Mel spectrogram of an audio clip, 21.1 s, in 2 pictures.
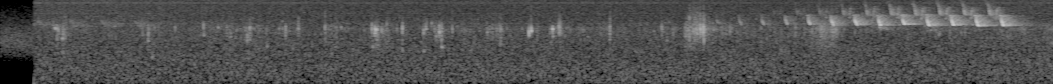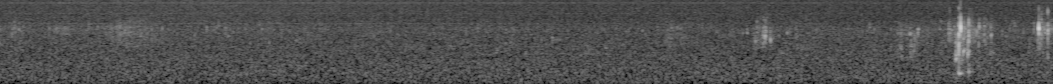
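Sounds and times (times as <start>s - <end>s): steady hiss: 0.0s - 21.0s
wild birds chirping: 0.4s - 13.7s.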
